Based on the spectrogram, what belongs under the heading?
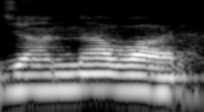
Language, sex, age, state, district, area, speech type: Kashmiri, male, 18-30, Jammu and Kashmir, Kulgam, rural, read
